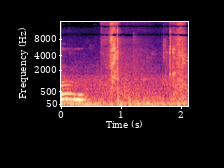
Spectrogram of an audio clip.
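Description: Tarot cards sliding against each other as they are moved through the deck by hand: a brief, faint card rustle just under a second in and another near the end.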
